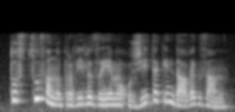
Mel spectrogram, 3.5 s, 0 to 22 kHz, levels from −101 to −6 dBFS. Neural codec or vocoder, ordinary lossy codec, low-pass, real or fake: none; none; 7.2 kHz; real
